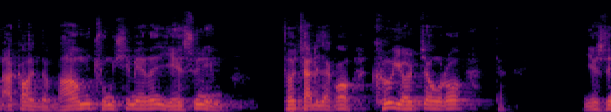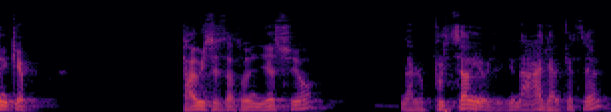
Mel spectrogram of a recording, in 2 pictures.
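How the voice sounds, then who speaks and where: A man pastor delivering a sermon in a church. He talks at an ordinary middle pitch and keeps changing his loudness, falling to hushed lines and then rising to loud ones. He often steps into quoted voices to act out a scene. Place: church sanctuary.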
